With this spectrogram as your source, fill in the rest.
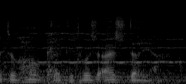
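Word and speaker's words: Azdaja: I dare to hope that it was Ashdaya. Ashdaya. That's how you say it.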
